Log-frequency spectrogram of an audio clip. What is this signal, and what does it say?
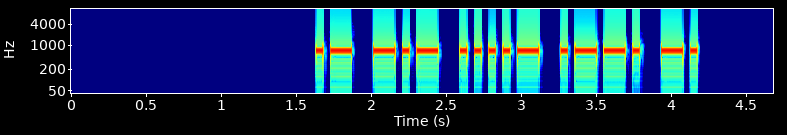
Morse code, heard as a keyed tone, about 25 wpm, 700 Hz. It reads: AK4PN
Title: USA Call Signs - 5 Characters - Repeated 2x - 25wpm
